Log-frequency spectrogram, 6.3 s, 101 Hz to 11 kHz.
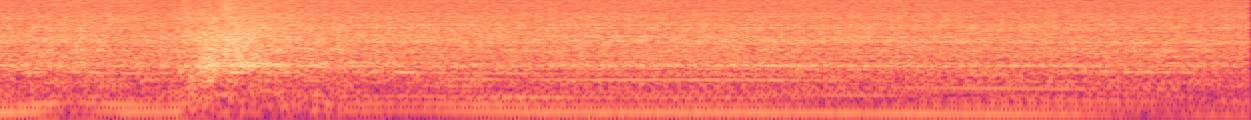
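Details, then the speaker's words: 2005 Chrysler Town and Country after throttle body cleaning: engine starts right away with a short rev flare, then settles into a smooth, steady idle with no misses or knocks. Normal start and idle. "So this time it started right away,"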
